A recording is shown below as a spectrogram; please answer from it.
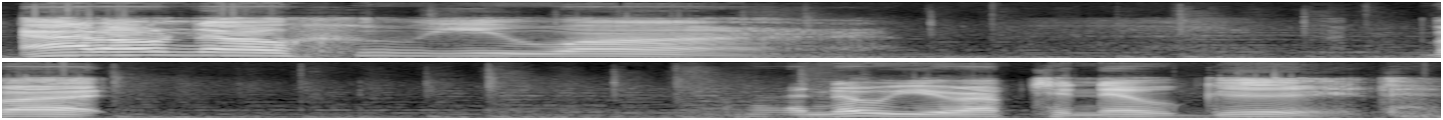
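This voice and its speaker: A man's voice: fairly high pitch, lively intonation, slow pace, long pauses, fairly bright tone, smooth, dry recording, dull audio, soft background music, voice pushed up. A man voicing a menacing, taunting woman who lurks in the shadows in a tabletop game.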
